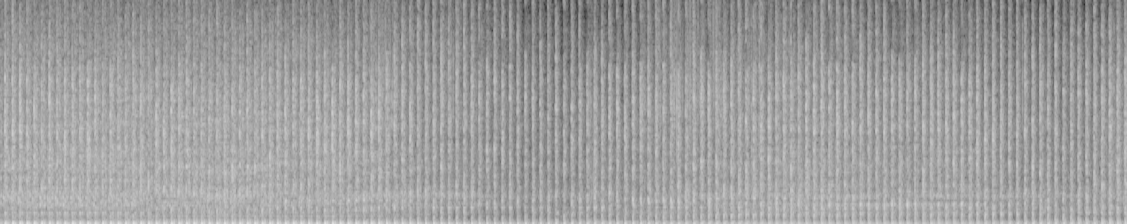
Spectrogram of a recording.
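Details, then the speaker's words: Kawasaki Mule at idle in neutral, hard rapid evenly spaced exhaust pops far louder than normal; excessively loud exhaust, owner suspects muffler guts blown out, no leak visible. "You can sure hear it. It's obvious there's a problem, but I don't see a problem."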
